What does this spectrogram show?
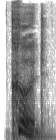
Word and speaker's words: could: lost luggage desk uses could you to carolina because he is being polite listen to the pronunciation could could you spell it c o c-o-u-l-d but the letter l is silent good now listen to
